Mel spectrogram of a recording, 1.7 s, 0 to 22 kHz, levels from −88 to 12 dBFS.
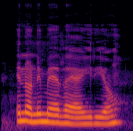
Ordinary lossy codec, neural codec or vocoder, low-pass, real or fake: none; none; 19.8 kHz; real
